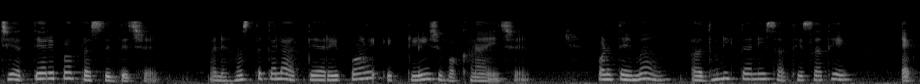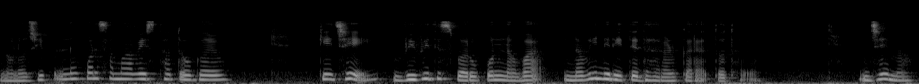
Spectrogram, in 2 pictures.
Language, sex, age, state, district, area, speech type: Gujarati, female, 30-45, Gujarat, Anand, urban, spontaneous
